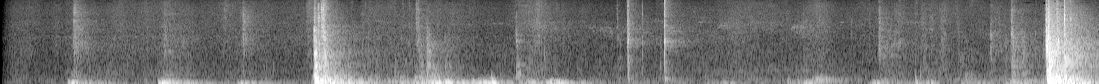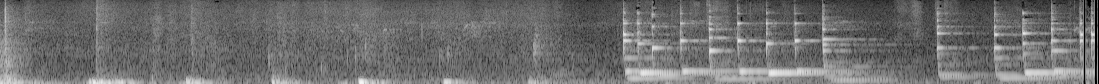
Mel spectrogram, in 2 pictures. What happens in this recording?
I wanted to get to the kitchen, opened the door to the kitchen, used the light switch to turn on the lights, closed the door behind me and then my phone began ringing in the kitchen.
